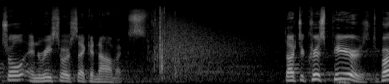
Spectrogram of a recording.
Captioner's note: all clap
